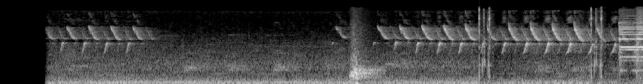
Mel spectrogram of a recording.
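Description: Bird chirping in rapid runs of high, falling chirps, several a second, over a steady low hiss, with a pause after about a second. A short whoosh about three and a half seconds in, and two sharp clicks later.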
